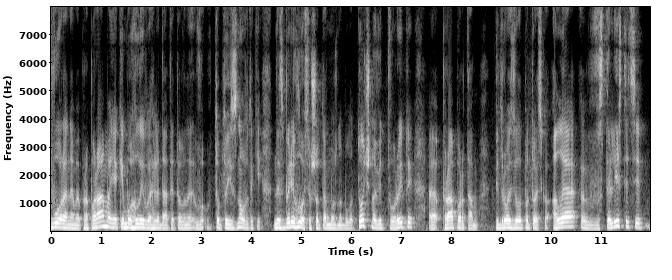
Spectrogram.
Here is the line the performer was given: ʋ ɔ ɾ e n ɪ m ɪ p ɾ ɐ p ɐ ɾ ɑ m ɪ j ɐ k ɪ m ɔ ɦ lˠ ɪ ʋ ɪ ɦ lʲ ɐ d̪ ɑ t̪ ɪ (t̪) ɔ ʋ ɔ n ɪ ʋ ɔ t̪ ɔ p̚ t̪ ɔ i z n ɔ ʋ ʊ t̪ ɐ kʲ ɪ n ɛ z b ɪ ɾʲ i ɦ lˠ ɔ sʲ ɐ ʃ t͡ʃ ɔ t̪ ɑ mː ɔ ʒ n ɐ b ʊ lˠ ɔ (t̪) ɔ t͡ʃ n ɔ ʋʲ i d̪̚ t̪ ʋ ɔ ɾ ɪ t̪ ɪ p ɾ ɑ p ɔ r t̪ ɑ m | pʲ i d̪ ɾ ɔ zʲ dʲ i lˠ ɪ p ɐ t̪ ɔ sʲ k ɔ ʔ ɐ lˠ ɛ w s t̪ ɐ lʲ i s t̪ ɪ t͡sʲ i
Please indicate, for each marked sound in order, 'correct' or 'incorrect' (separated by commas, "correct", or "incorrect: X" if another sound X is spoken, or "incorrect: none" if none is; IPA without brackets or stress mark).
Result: correct, correct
